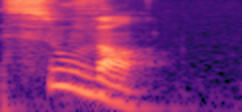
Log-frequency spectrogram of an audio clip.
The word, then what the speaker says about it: souvent: The adverb often is souvent. IN is pronounced en. The T is silent.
